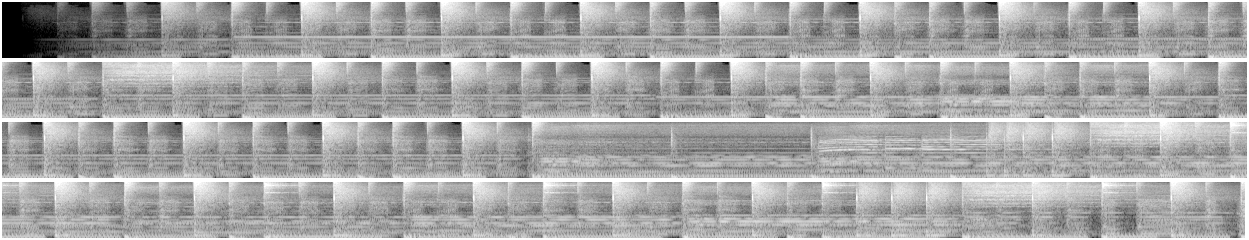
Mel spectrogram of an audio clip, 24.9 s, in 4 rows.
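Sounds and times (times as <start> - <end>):
MIDI music: 0.5 - 24.8.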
